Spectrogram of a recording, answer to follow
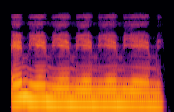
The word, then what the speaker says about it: AUM: AUM pronuncia-se esotericamente MMMMMM, e neste mantra encerra-se o poder de todos os tatas.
